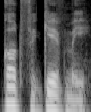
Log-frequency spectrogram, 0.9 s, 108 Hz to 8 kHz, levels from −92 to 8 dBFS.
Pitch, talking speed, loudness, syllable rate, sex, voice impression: 100 Hz, 195 wpm, -17 LUFS, 6.2 syllables/s, male, masculine, adult-like, relaxed, soft, slightly halting, intellectual, calm, friendly, reassuring, wild, kind, modest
